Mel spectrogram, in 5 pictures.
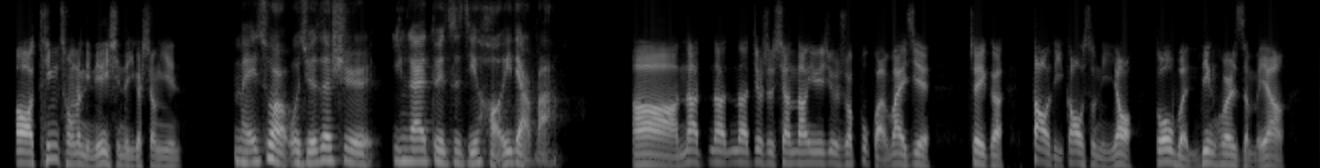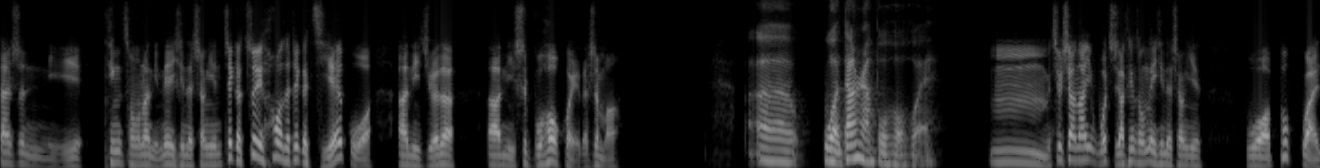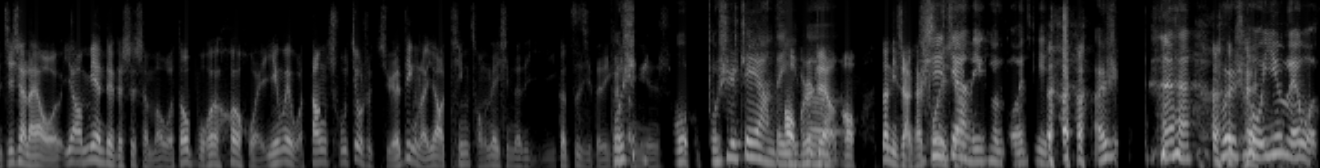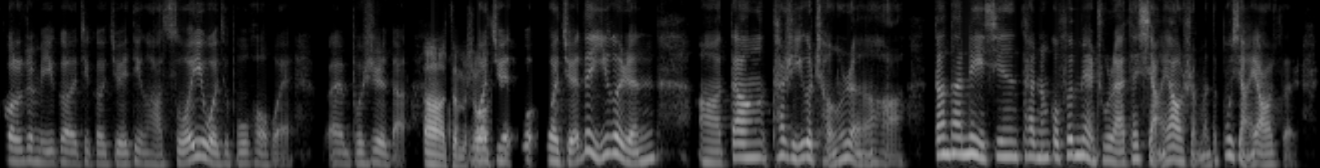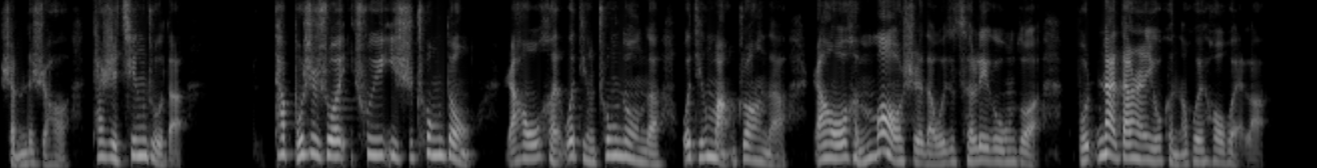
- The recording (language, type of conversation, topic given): Chinese, podcast, 你如何辨别内心的真实声音？
- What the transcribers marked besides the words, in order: laugh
